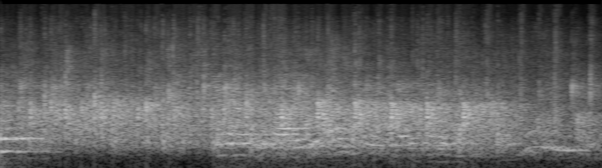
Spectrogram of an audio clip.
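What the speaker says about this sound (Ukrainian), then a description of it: "Привітаємо оплесками" An audience applauds at the opening of a photo exhibition in Kremenchuk, a continuous, moderately loud patter of many hands that holds steady and then eases slightly near the end.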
